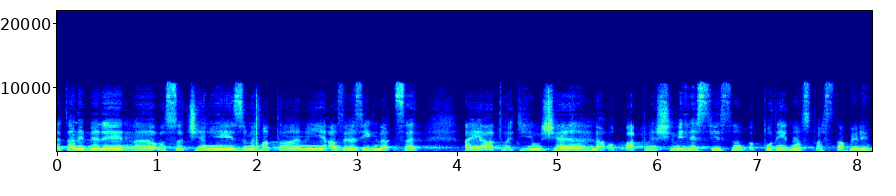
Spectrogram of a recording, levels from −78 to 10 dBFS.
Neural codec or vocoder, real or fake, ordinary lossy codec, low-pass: codec, 24 kHz, 0.9 kbps, WavTokenizer, medium music audio release; fake; MP3, 64 kbps; 10.8 kHz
